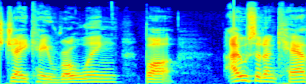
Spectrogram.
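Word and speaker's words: J. K. Rowling: I'm saying 'JK Rowling' (incorrect pronunciation) in this video, just because I say JK Rowling by default. I know it's 'JK Rowling' but I also don't care that much.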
